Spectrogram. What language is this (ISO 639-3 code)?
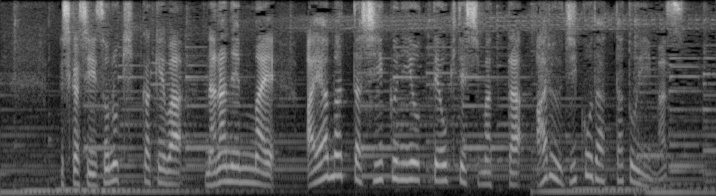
jpn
